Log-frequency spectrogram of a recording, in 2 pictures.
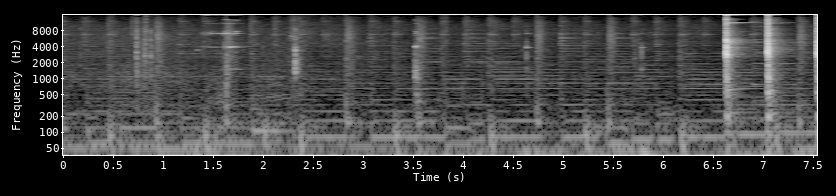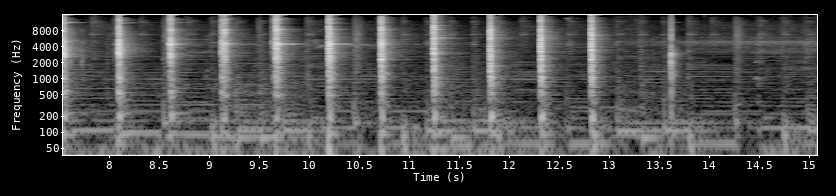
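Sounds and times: background music: 0.0 - 15.0
hammer striking metal punch: 6.6 - 13.8.

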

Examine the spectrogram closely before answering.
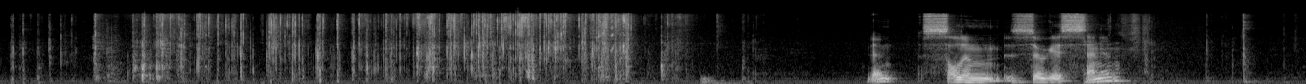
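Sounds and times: foil wrapper crinkling: 0.2 - 7.0.

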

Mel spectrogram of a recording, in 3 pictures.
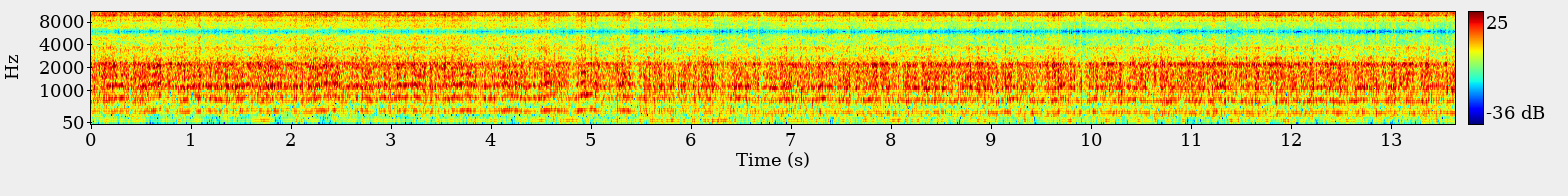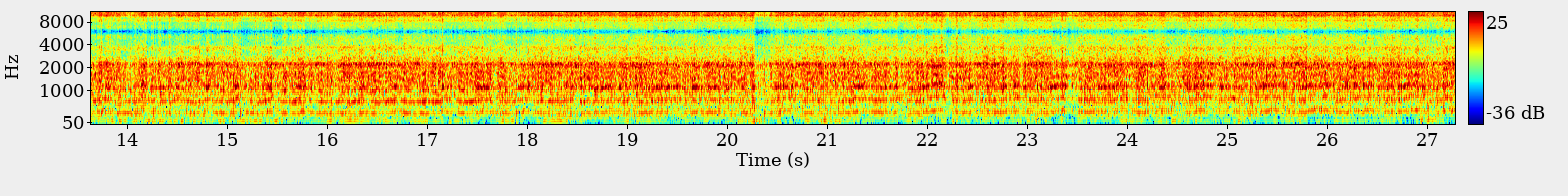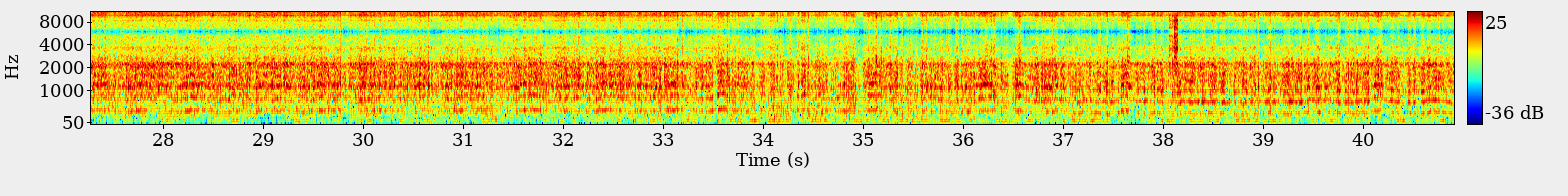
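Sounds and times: gas turbine engine running: 0.0 - 40.9
wind and water spray rushing: 26.3 - 40.7.

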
